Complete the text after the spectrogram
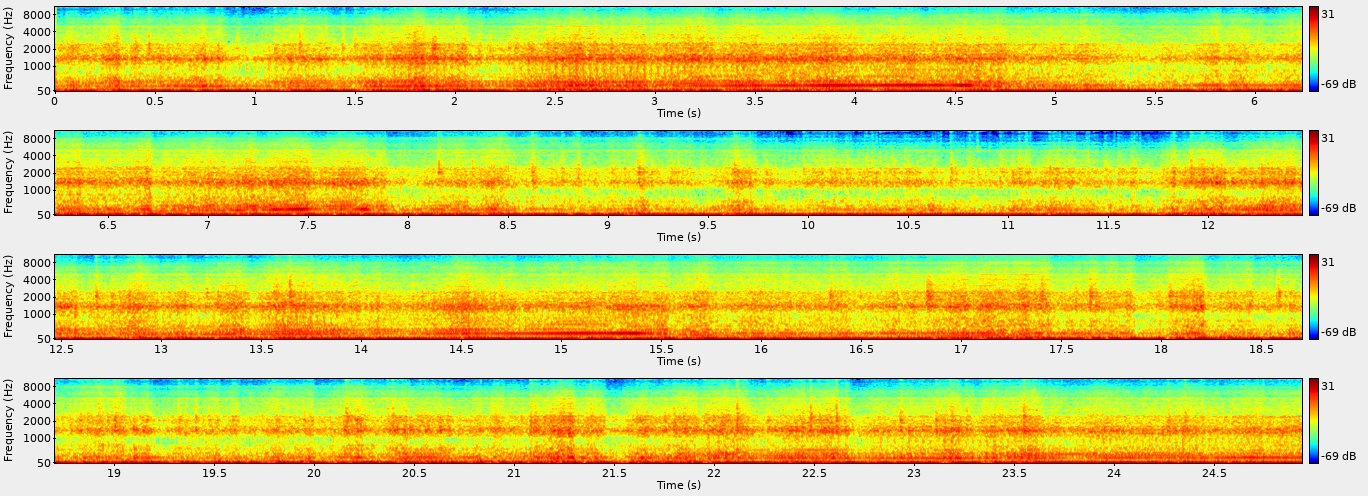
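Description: A race car engine roars loudly up close, rising and falling in pitch through the laps.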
